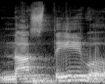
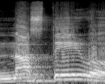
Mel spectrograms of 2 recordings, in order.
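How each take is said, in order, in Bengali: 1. শব্দটি 'va' ধ্বনি দিয়ে শেষ হয়। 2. শব্দটি 'va' ধ্বনি দিয়ে শেষ হয়।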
